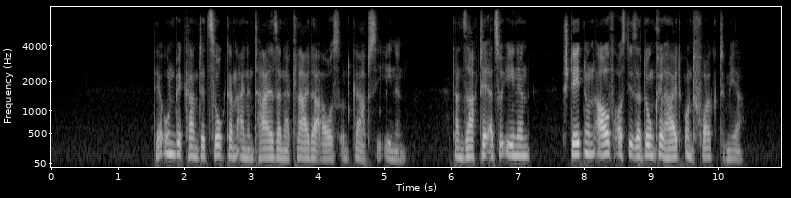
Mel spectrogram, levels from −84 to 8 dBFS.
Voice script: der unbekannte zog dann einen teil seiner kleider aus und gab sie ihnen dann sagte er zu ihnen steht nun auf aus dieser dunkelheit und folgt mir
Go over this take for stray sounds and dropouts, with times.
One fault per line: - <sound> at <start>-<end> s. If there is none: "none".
none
